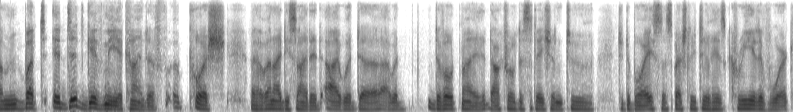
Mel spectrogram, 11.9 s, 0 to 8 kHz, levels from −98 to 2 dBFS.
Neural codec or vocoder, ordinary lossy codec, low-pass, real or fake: vocoder, 22.05 kHz, 80 mel bands, Vocos; Opus, 16 kbps; 7.2 kHz; fake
